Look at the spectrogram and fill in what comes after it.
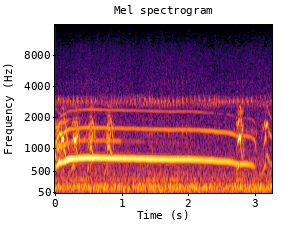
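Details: A long, smooth wolf howl held at one even pitch for nearly three seconds, fading gently at the close, with shorter broken yips and wavering cries from other voices at the start and end.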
